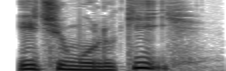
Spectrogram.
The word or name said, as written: etymologi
